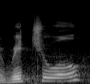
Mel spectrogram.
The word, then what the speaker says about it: ritual: Okay, can you say ritual? Ritual? Ritual. Ritual. Make it three syllables.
